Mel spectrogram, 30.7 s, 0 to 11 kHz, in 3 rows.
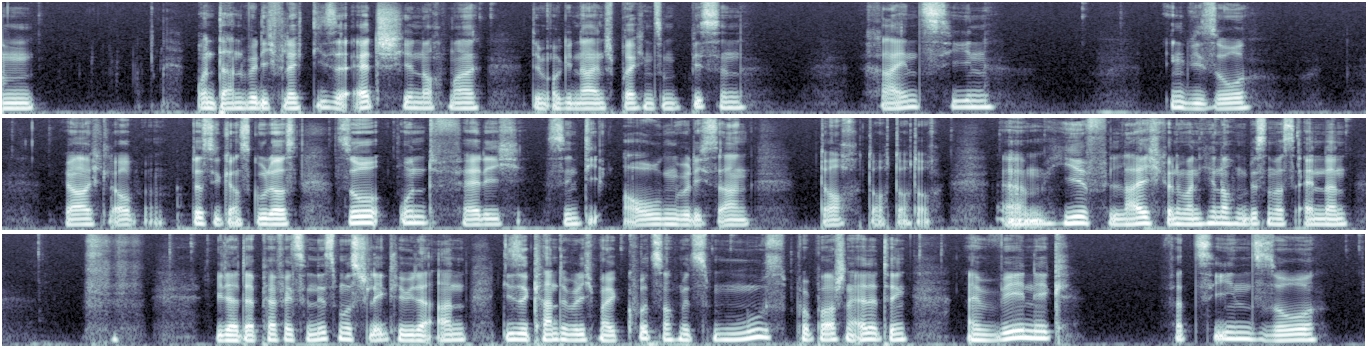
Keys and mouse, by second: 2.1 click, 2.4 click, 3.6 click, 4.1 middle drag, 5.3-8.1 drag, 8.4-10.3 middle drag, 10.7-12.0 middle drag, 12.2 click, 12.7 middle click, 13.5 middle click, 14.6-17.4 middle drag, 17.7-18.1 middle drag, 19.3-19.9 drag, 21.7 KP_7, 22.6 KP_1, 24.6 click, 25.1-26.2 drag, 27.3 g, 30.5 click.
